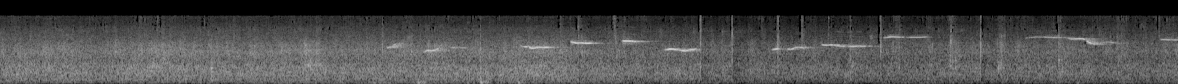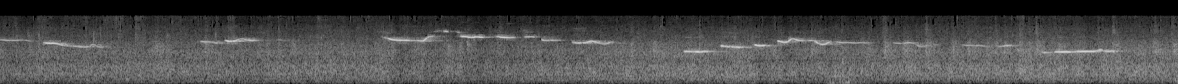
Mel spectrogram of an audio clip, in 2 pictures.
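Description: A person whistling a wandering tune in short gliding notes, starting about four seconds in, over the steady hiss of falling rain.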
